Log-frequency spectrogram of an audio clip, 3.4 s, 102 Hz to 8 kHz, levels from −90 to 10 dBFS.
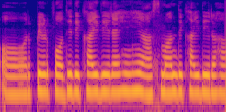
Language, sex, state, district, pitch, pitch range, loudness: Hindi, female, Chhattisgarh, Bastar, 220 Hz, 215-225 Hz, -14 LUFS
